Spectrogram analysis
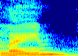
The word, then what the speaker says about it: Lane: called it in her lane. It's a spin-off of my name. So my last name is Lane and the story of my last name being Lane, it's actually pronounced Lan.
